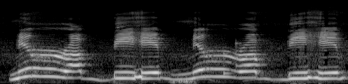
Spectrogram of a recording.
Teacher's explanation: menggabungkan huruf nun dengan huruf seterusnya tanpa dengung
